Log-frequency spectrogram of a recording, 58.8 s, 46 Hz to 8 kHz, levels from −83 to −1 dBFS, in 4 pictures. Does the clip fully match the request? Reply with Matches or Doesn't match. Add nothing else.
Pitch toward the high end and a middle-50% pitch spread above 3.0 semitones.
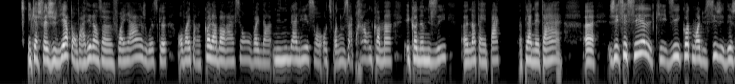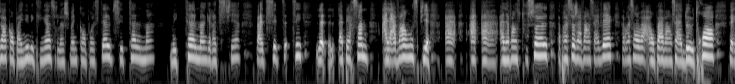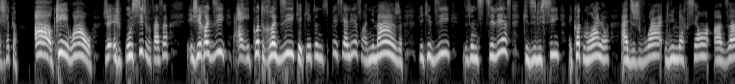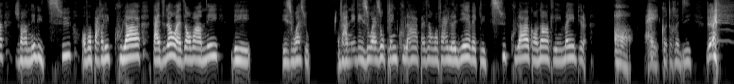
Matches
